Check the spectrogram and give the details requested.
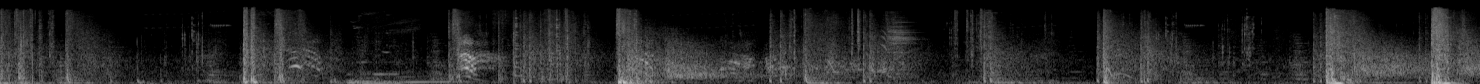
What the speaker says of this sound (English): Oh, this is the shotgun.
